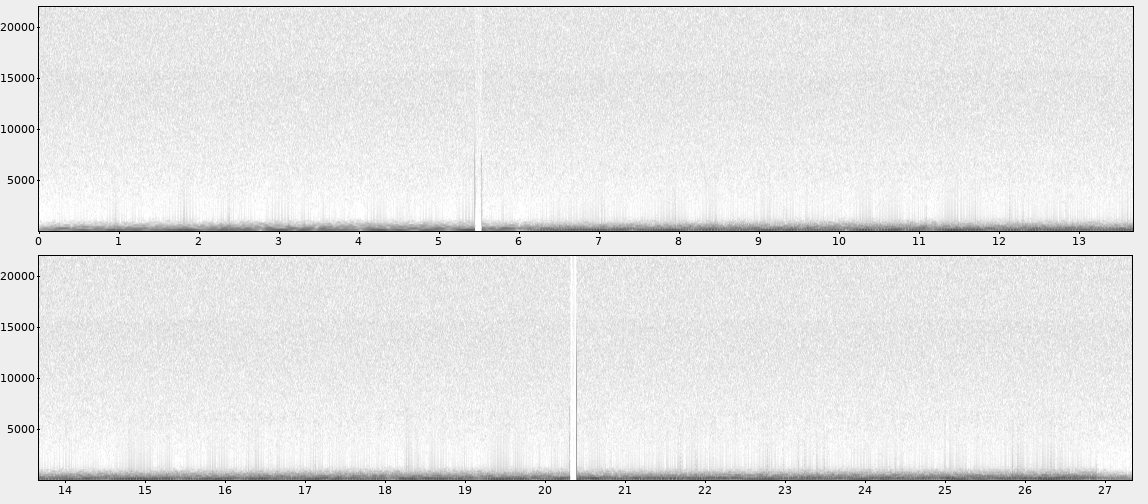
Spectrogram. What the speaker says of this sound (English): for the intro, I started with writing a simple saw pad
